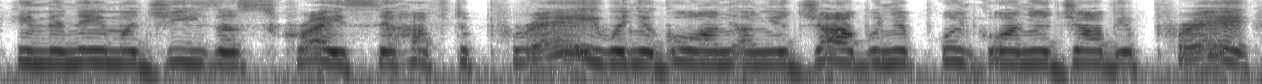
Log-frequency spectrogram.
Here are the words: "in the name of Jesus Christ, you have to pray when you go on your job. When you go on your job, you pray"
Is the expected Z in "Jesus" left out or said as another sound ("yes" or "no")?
no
